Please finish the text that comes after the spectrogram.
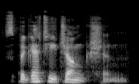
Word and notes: spaghetti junction: British English

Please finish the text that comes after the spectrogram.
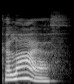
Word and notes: goliath: British English

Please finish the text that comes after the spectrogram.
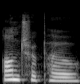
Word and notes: entrepot: American English

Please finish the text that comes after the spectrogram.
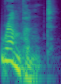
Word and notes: rampant: British English

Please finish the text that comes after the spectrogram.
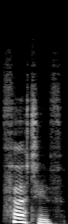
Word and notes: furtive: British English

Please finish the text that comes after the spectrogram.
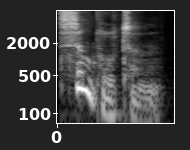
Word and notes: simpleton: British English

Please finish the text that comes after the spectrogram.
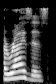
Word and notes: arises: British English

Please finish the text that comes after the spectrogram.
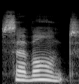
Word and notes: savant: American English

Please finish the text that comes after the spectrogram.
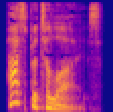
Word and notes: hospitalise: British English

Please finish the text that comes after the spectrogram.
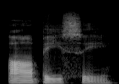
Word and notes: rbc: British English

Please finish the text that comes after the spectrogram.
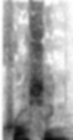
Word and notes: crossing: American English

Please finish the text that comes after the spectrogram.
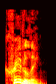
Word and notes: cradling: British English

